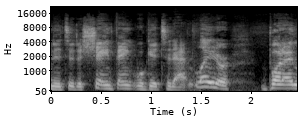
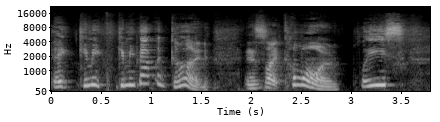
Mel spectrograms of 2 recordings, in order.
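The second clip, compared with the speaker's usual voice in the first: put-on childlike voice, higher pitched; 9 semitones higher than usual. Retelling a scene where a robber begs for his gun back: imitating a little kid. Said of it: "he's almost like a little kid".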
